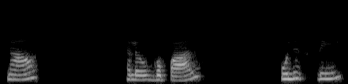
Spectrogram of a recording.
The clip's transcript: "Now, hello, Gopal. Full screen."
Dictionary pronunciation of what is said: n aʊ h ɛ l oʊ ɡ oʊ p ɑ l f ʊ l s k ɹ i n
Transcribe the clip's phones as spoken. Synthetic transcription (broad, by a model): n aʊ h ɛ l oʊ ɡ oʊ p ɑ l p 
